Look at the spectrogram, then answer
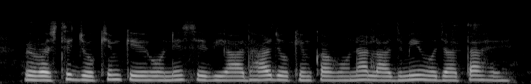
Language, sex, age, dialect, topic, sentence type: Hindi, female, 18-24, Awadhi Bundeli, banking, statement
